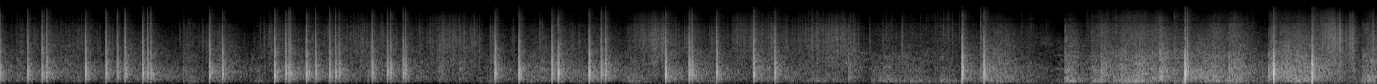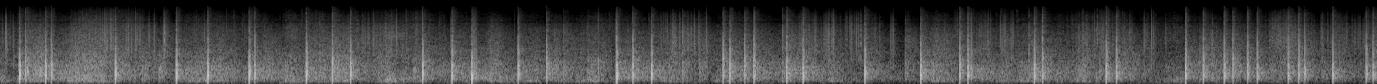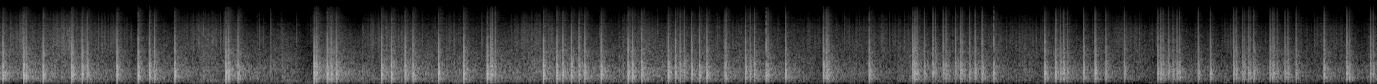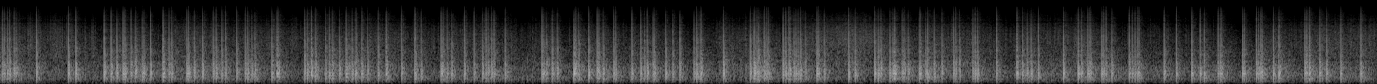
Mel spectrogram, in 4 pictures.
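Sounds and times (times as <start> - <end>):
fireworks crackling and banging: 0.0 - 55.0.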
